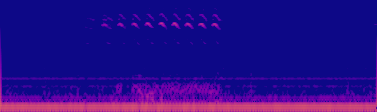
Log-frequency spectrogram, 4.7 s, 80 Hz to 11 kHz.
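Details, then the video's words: Hobby falcon calling loudly at its nest in Hungary, 5 July 2016, just before returning to incubate eggs; a quick string of about eight sharp, repeated kew notes lasting over a second, with a constant low-pitched hum throughout. "Falcon Hungary Hobbie 2016 07 05 loud calling and back on eggs"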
